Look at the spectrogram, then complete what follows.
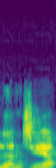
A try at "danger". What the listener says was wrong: Donc, tu sais, danger, on ne prononce pas le R. Ouais, danger.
